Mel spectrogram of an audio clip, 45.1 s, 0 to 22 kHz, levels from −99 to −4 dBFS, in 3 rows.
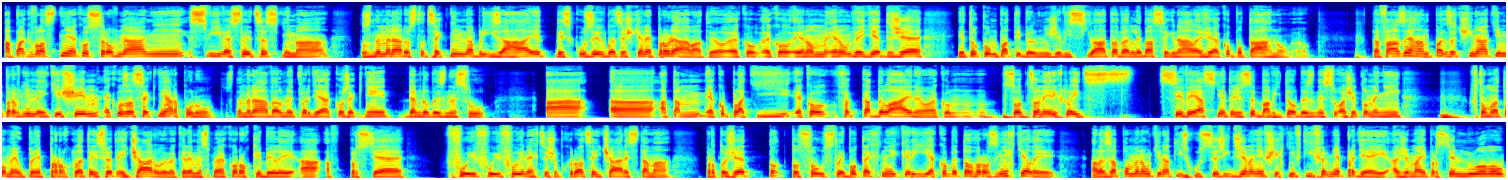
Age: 30-49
